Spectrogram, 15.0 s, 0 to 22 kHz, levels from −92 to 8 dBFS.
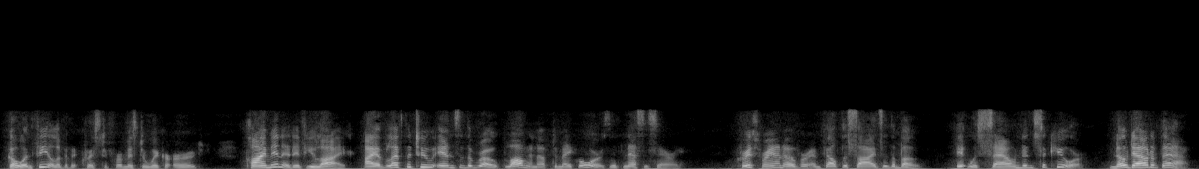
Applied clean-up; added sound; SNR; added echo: none; none; none; none.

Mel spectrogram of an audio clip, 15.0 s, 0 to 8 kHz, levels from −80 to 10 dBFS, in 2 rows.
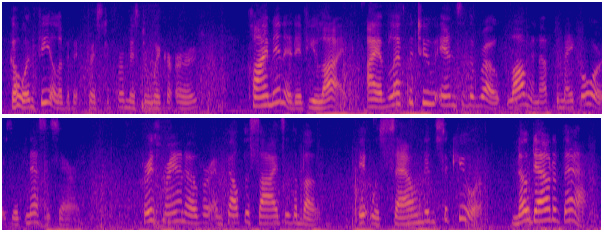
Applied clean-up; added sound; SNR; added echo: none; Walk, footsteps; 13 dB; none.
